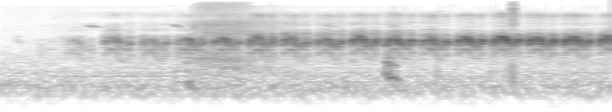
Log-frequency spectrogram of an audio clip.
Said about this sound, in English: That's what a cactus wren sounds like. These cactus wrens must have been out to lunch because we didn't hear a call back.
